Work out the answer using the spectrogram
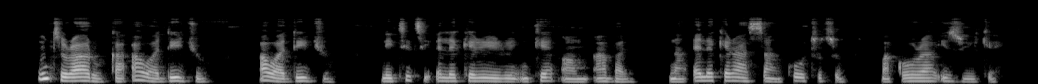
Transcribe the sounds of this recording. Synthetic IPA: n̩˦tʊ˨ɾa˦ɾʊ˨ka˨ʔa˦wa˨dɪ˦d͡ʒu˨ | a˦wa˨di˦d͡ʒu˨ | ne˨ti˦ti˨ʔe˦le˦ke˦ɾi˦˨ɾi˦ŋ̩˨ke˦ʔɔ˨m̩˨a˦ba˨lɪ˨ | na˨ʔe˦le˦ke˦ɾa˦˨sa˦˨ŋ̩˨kʊ˦˨tʊ˦tʊ˨ | ma˨kʊ˦ɾa˦ḭ˦zu˨i˦ke˦

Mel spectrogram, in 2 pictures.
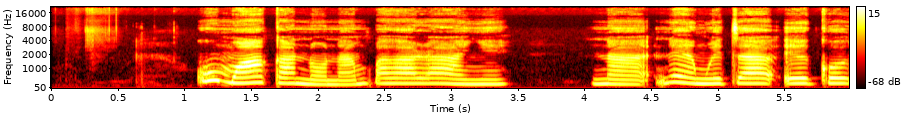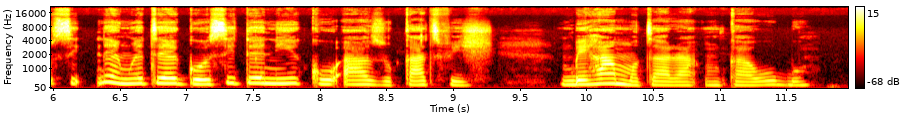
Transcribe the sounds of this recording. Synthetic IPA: ʊ˦mʊ˨a˦ka˦nɔ˨na˨ŋ͡m̩˦k͡pa˦ɣa˦ɾa˦a˨ɲɪ˦ | a˨˦ | ne˦˨ŋʷe˨te˦ɡo˨si˦te˦ni˦kʊ˦ʔa˦zʊ˨ka˦tfi˨ʃ | ŋ͡m̩˨ɡ͡be˨ɦa˦mʊ˨ta˨ɾa˨ŋ̩˨ka˨ʊ˦ɡ͡bo˦

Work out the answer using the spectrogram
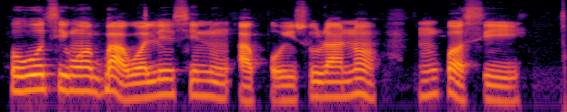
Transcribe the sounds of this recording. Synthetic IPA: o˧wo˦ti˦w̃ɔ̃˦ɡ͡ba˦˨wɔ˧le˦si˦nũ˦˧a˨k͡po˨i˨su˨˦ɾa˧nãː˦˨ | n̩˦k͡pɔ˦˨si˧˦

